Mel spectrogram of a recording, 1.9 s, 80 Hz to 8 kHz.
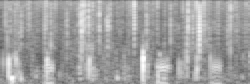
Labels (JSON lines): {"label": "biophony, stridulation", "recorder": "SoundTrap 600 or HydroMoth"}
{"label": "biophony, sea urchins (Echinidae)", "recorder": "SoundTrap 600 or HydroMoth"}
